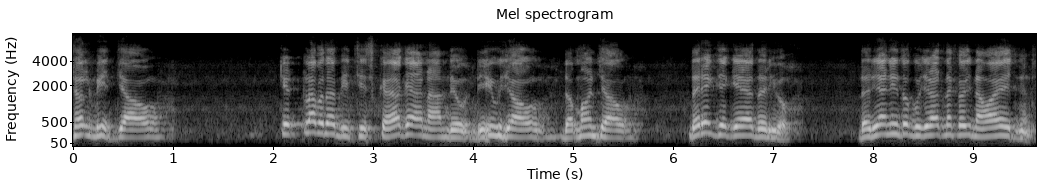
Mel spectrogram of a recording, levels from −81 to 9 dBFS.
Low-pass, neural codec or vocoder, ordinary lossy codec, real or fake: none; codec, 16 kHz, 4 kbps, FunCodec, trained on LibriTTS, 50 frames a second; none; fake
